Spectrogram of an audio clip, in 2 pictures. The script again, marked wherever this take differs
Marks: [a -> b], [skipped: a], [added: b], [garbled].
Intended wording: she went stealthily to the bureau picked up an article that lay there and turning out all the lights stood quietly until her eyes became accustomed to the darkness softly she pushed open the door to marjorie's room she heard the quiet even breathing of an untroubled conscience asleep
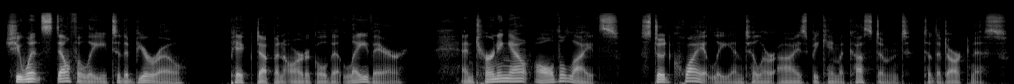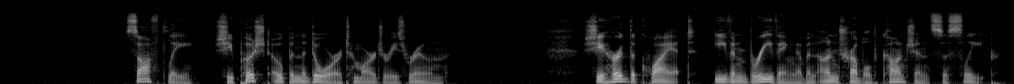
she went stealthily to the bureau picked up an article that lay there and turning out all the lights stood quietly until her eyes became accustomed to the darkness softly she pushed open the door to marjorie's room she heard the quiet even breathing of an untroubled conscience asleep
